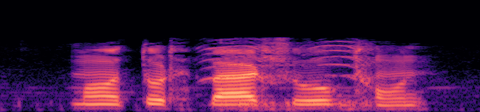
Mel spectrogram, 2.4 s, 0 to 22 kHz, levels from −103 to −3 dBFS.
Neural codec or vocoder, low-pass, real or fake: none; 5.4 kHz; real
